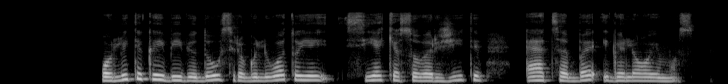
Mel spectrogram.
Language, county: Lithuanian, Vilnius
